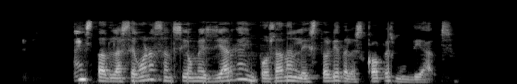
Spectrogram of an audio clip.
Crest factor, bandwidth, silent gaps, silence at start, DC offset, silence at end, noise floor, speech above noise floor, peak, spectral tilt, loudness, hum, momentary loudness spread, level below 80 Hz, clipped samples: 20 dB; 8.4 kHz; none; 0.75 s; under 0.1%; 0.65 s; -84 dBFS; 62 dB; -4 dBFS; -3.5 dB/octave; -22 LUFS; none; 11 LU; -58 dBFS; under 0.1%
